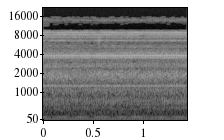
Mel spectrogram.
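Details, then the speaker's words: DIY silent air compressor, check valve modified by removing its snap ring, running: virtually silent steady hum, slight constant buzz from the check valve, air rushing audible more than the motor, no knocks; running properly. "that's what it sounds like virtually silent you still hear maybe a slight little buzz again it's still that check valve there's no way around that"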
